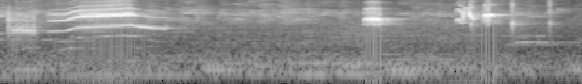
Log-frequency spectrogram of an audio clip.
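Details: A tame Asian pied starling utters a short low buzz, then a long harsh arching note, followed after a pause by a few sharp chips.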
